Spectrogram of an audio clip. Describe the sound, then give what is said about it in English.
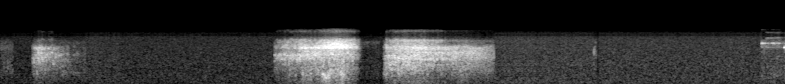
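Deep breaths taken slowly: one short airy breath, then after a pause two long, louder hissing breaths back to back, with no talk. “So let's all just stop and take a breath. A few breaths, actually.”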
